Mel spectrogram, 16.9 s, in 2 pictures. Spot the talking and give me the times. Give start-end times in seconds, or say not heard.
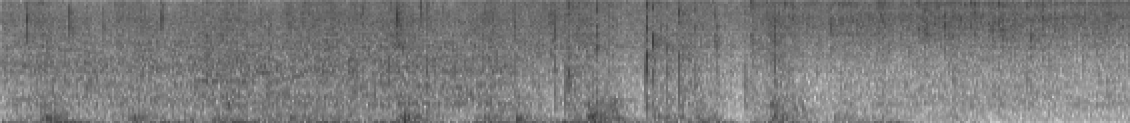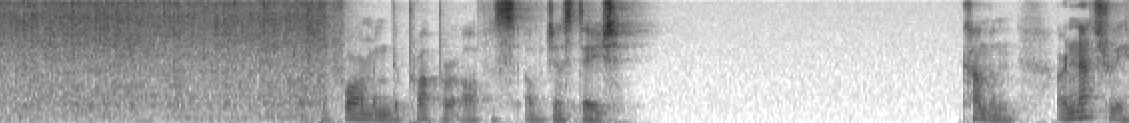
10.7-13.2, 15.7-16.9.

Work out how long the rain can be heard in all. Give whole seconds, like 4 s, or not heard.
11 s.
